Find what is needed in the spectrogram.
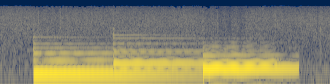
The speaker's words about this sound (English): But first, let me take a second or two to ring my chimes. This, darlings, is NBC, the National Broadcasting Company.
